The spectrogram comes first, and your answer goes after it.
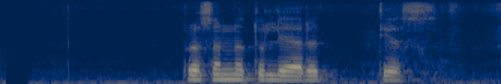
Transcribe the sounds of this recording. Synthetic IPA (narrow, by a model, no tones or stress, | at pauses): prʌsʌnːʌt̪uliaɾʌ | t̪jʌs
